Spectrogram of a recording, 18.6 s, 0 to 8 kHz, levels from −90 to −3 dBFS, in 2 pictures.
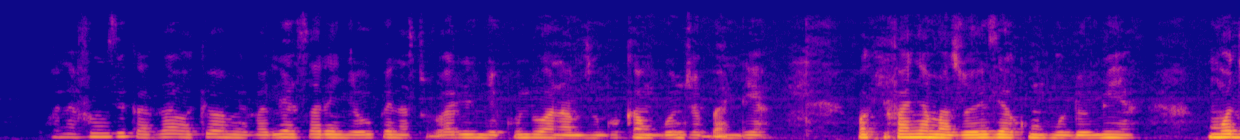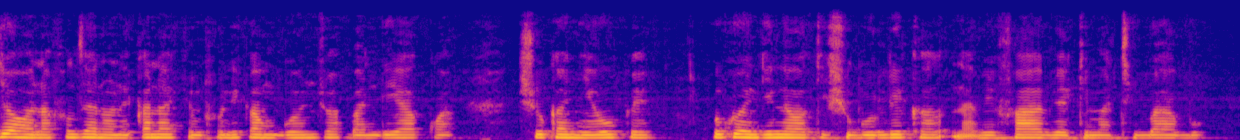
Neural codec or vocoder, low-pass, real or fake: codec, 16 kHz, 8 kbps, FreqCodec, larger model; 7.2 kHz; fake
